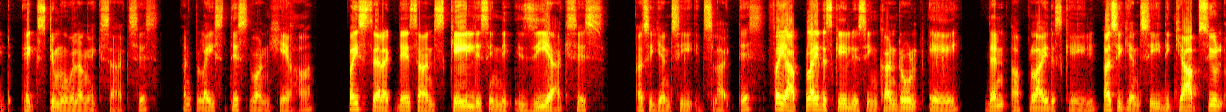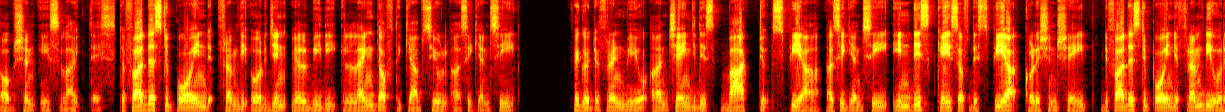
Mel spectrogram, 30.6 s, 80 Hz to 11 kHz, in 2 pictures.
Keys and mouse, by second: 0.7 x, 2.2 click, 2.9 shift+click, 5.7 s, 6.8 z, 7.9 click, 11.5 ctrl+a, 21.7 middle drag, 22.0 middle click, 22.8 KP_1, 24.0-25.1 drag, 25.6-26.1 middle drag, 27.6 middle click.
